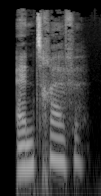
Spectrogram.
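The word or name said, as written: ANTRÆFFER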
